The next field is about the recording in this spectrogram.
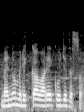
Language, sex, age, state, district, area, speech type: Punjabi, female, 45-60, Punjab, Patiala, urban, read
